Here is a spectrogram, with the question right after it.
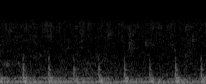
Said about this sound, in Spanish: Pregúntate a ti misma y deja que el canto del río te hable.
